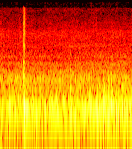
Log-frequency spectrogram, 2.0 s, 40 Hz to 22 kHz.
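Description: Handbrake on a 2021 Toyota Fortuner Legender released with one short, sharp mechanical click close by, set against a steady low hum of the vehicle.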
